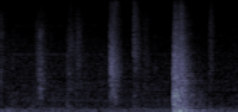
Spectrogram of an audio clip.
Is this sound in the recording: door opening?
yes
